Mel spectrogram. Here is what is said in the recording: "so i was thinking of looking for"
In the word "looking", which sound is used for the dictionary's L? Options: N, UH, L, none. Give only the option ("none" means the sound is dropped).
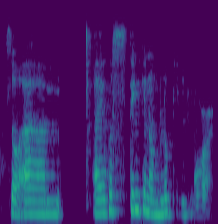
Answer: L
